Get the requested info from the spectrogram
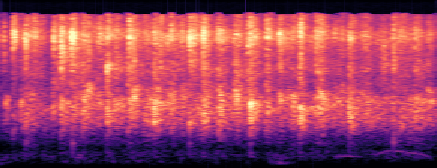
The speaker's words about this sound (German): Ja, geben wir doch der Annika Bachmann einen herzlichen Applaus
